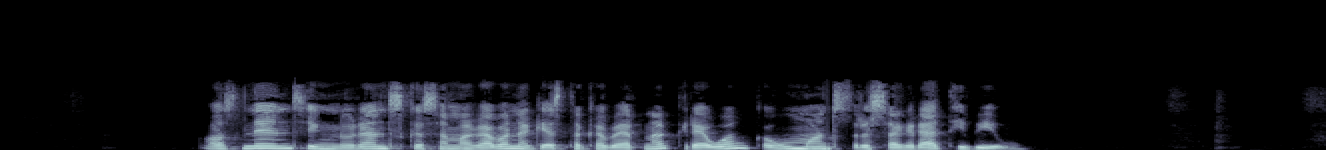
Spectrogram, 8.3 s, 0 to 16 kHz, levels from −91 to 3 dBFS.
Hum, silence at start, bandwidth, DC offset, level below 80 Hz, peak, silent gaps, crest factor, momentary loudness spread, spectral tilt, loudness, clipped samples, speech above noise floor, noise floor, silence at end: none; 1.3 s; 7.4 kHz; under 0.1%; -60 dBFS; -6 dBFS; none; 18 dB; 5 LU; -5.5 dB/octave; -22 LUFS; under 0.1%; 67 dB; -89 dBFS; 1.9 s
